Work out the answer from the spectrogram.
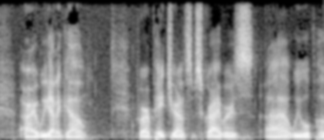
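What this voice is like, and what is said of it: Usual voice. Nothing is said of it.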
